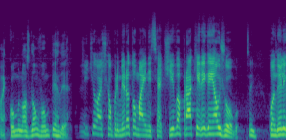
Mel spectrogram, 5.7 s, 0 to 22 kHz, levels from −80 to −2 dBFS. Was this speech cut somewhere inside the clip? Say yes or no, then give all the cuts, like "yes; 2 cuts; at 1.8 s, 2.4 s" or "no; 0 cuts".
yes; 1 cut; at 1.7 s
